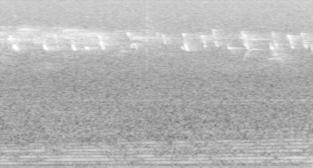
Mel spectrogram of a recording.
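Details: Black redstart (Phoenicurus ochruros) at a nest in Portugal with young not yet fledged, giving a quick run of very high, thin chirps, several per second, over a steady low hum.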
